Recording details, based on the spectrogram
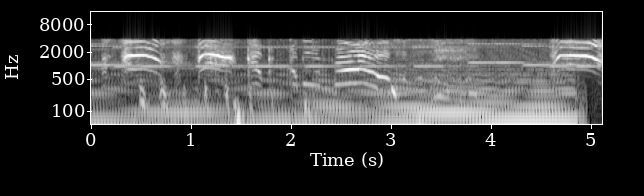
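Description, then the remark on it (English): Several harsh crow caws ring out in irregular bursts, fairly loud, over a steady low rumbling background. “The birds are chirping. I need a bird.”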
